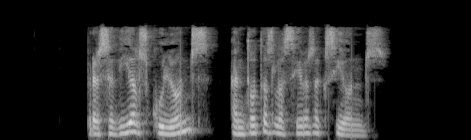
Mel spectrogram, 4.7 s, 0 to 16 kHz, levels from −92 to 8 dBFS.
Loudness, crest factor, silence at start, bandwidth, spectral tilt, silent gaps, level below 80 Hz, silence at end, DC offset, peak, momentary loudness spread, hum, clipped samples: -19 LUFS; 18 dB; 0.9 s; 8.4 kHz; -3 dB/octave; 2.22-2.29 s; -60 dBFS; 0.85 s; under 0.1%; -2 dBFS; 9 LU; none; under 0.1%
